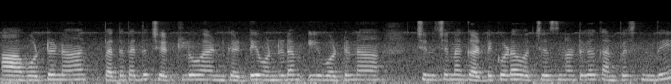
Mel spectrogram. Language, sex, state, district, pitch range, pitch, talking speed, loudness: Telugu, female, Andhra Pradesh, Srikakulam, 205-220 Hz, 215 Hz, 135 wpm, -17 LUFS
